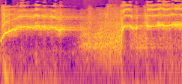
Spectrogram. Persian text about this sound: سه تا انگشتش یا دو تاشو گذاشته تو دهنش داره سوت میزنه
